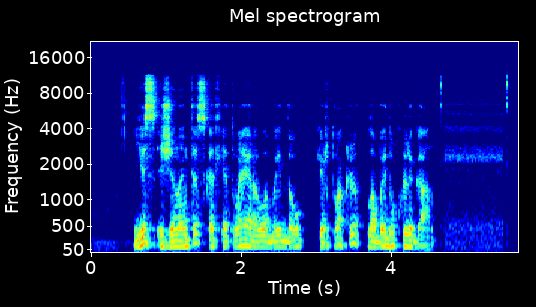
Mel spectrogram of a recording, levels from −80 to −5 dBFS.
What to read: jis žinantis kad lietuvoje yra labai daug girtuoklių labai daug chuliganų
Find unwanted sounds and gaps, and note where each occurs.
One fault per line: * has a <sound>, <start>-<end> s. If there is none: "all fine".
all fine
